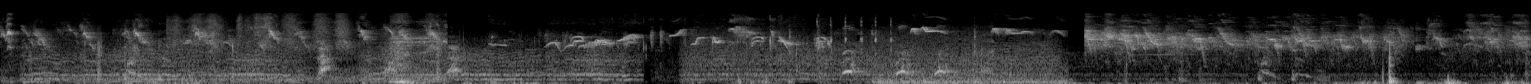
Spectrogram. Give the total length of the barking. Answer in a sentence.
The barking can be heard for 3 seconds in total.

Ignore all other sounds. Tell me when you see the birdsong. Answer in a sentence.
The birdsong can be heard from 0.0 to 15.2 s.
